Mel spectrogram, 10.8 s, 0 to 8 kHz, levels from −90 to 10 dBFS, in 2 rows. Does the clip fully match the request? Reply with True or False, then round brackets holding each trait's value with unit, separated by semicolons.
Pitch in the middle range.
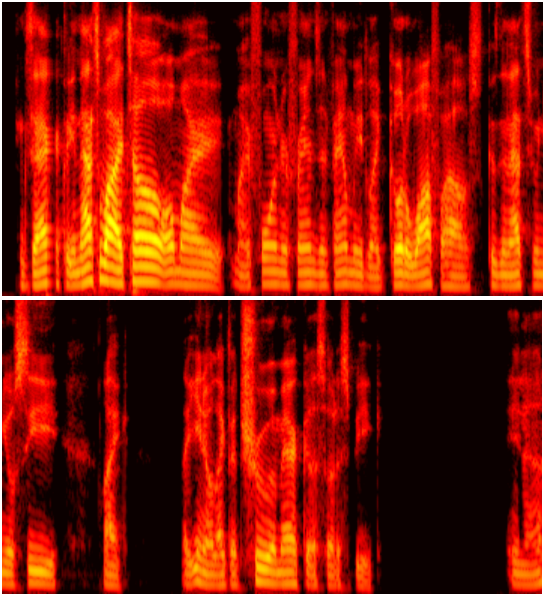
False (115 Hz)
